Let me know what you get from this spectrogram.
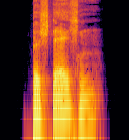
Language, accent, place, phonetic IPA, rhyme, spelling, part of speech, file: German, Germany, Berlin, [bəˈʃtɛːçn̩], -ɛːçn̩, bestächen, verb, De-bestächen.ogg
- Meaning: first/third-person plural subjunctive II of bestechen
